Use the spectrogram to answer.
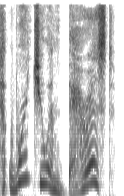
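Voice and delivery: high, giggly female character voice; laughing question. A narrator's reading. Sarah laughing with abandon at Mac's story, laughing question. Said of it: "Sarah laughed with abandon".

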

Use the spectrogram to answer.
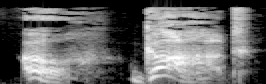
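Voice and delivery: high, loud wail of dismay; anguished cry. A narrator's reading. Reverend protesting the accusations before his flock, anguished cry. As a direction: cry out as if horrified. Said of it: "cried the Reverend".

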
